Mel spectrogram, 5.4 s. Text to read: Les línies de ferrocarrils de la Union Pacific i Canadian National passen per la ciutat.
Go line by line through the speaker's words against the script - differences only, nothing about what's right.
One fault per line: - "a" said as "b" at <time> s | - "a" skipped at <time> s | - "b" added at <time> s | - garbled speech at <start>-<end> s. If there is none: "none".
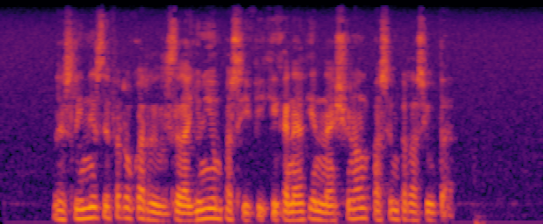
none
